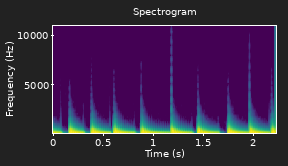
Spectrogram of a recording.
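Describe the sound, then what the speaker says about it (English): A deep synth bass from the Serum preset Bass Drag, built from two oscillators in a tech house style, plays alone in a steady rhythm of about ten short, punchy notes with harmonic-rich tails. "Really nice and deep bass, which consists out of 2 oscillators."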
